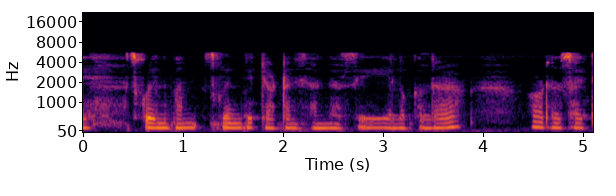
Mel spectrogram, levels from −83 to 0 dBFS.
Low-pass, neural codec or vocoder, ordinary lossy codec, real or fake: 5.4 kHz; none; AAC, 32 kbps; real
